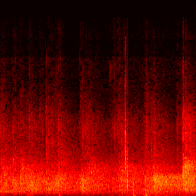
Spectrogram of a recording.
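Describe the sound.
Applause from an audience at an outdoor event with food and drinks: dense, steady clapping that fills the whole stretch at an even level, with a few sharper individual claps standing out.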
